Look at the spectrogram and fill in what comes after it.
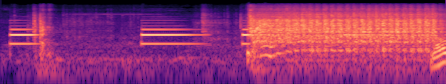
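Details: RV that started once then wouldn't restart after shutoff, despite new fuel filter and new coil: warning chimes then steady fast cranking with no firing, crank no start; a ground cable is to be replaced next.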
